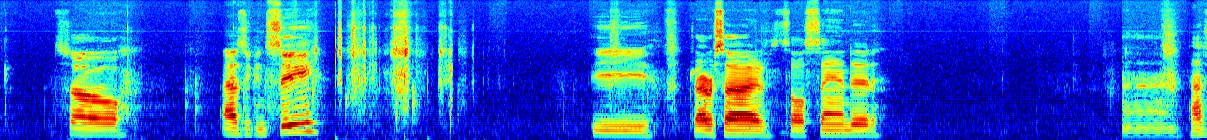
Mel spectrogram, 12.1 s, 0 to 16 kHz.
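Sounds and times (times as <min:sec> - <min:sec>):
crinkling rustling scratches: 0:02.5 - 0:05.0.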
